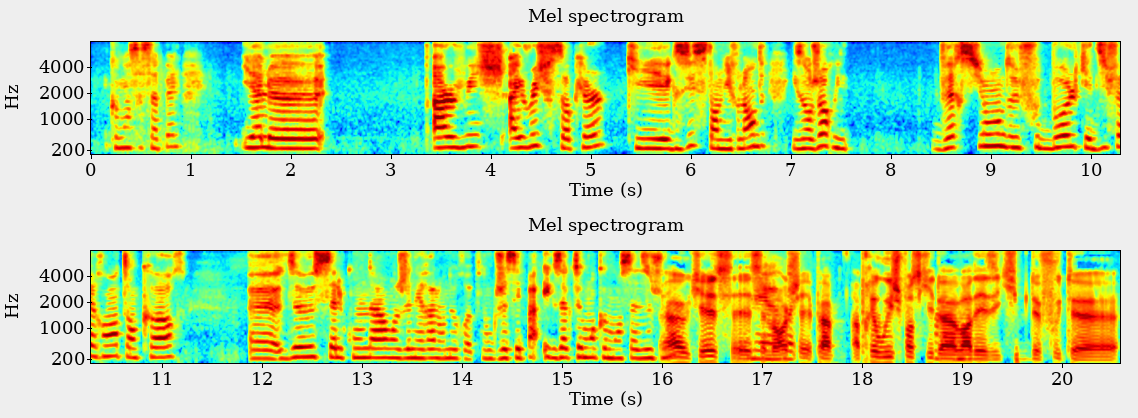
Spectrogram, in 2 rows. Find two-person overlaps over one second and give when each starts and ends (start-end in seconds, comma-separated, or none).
none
